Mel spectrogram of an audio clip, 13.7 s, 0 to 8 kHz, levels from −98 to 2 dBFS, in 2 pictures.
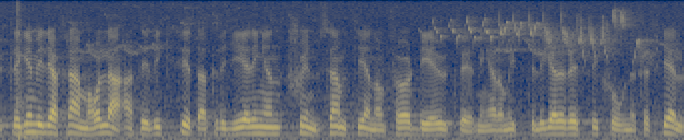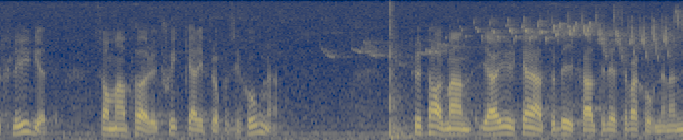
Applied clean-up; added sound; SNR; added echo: none; Breathing + Thump, thud; 15 dB; none.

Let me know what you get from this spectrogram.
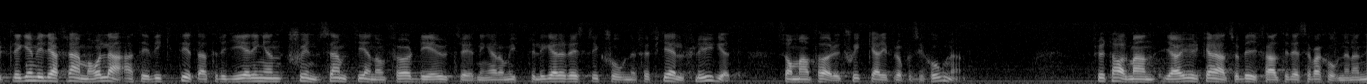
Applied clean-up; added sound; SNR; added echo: none; none; none; none.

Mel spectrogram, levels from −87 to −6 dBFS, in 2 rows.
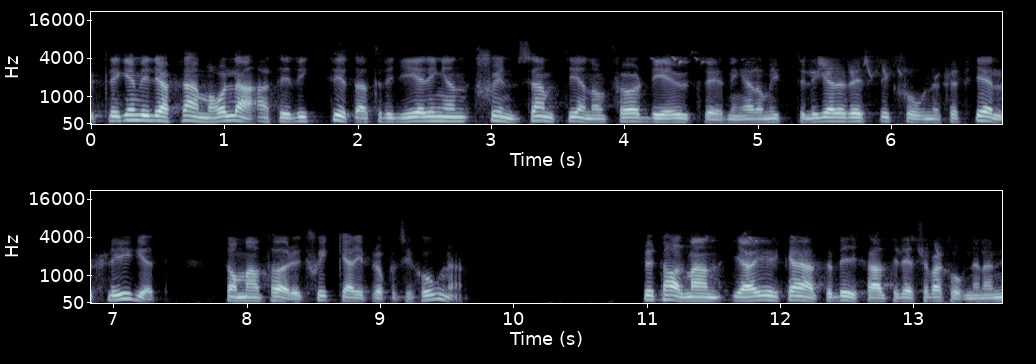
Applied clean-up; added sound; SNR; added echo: neural mask model DeepFilterNet 3.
